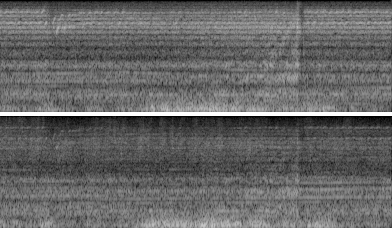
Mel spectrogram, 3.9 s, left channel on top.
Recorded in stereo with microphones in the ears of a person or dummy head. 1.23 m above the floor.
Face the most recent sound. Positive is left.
turn(degrees=65)  # may be behind; listen again after turning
